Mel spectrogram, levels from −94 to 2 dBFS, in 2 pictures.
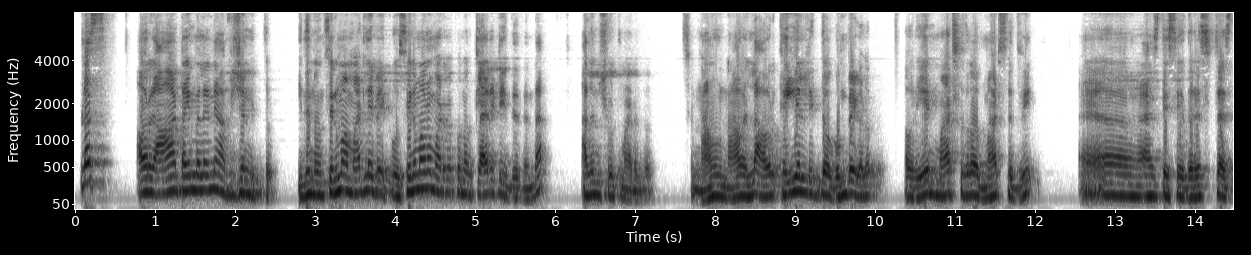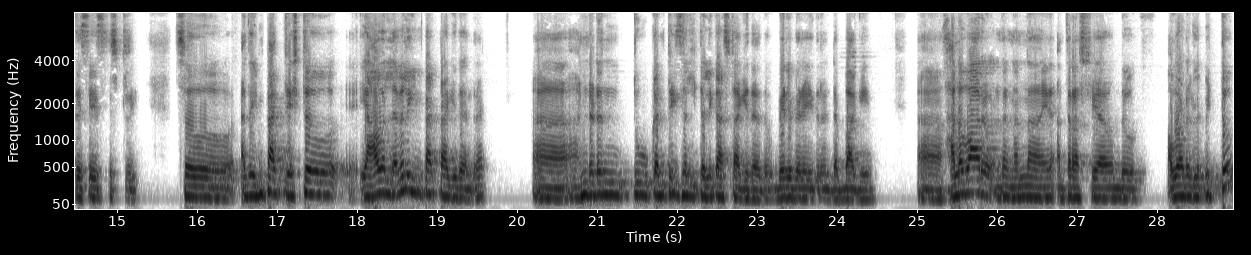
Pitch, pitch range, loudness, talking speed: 125 Hz, 110-145 Hz, -14 LUFS, 120 wpm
